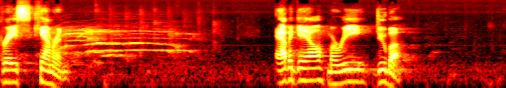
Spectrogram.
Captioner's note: applause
